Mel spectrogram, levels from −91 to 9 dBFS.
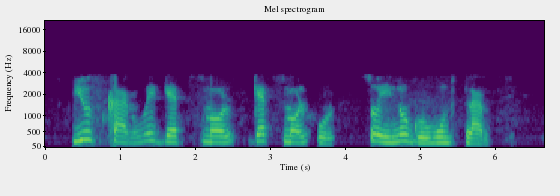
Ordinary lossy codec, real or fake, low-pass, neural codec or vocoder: none; real; 3.6 kHz; none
